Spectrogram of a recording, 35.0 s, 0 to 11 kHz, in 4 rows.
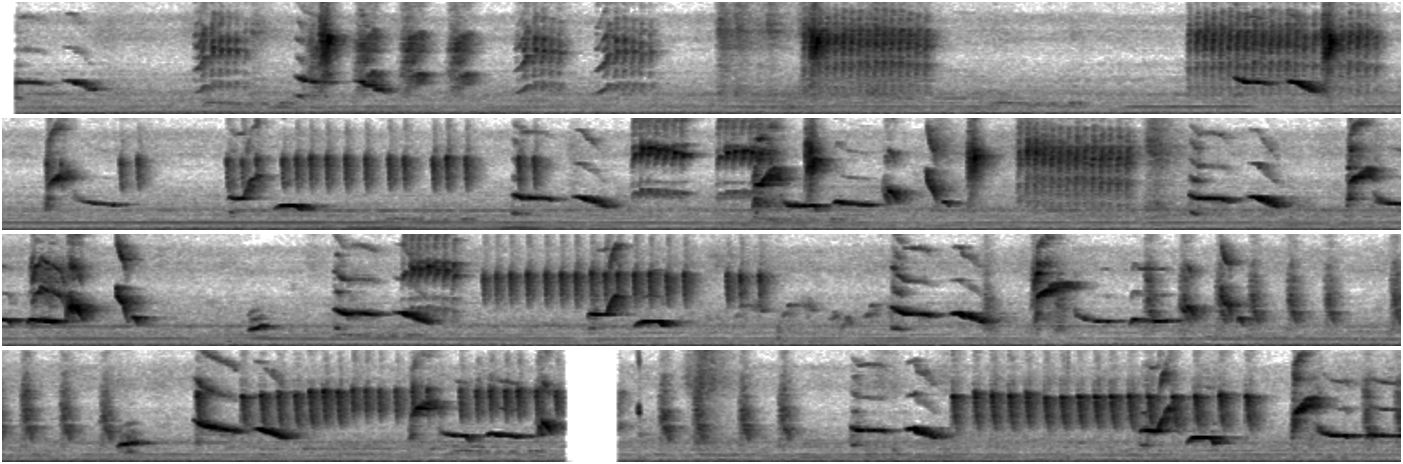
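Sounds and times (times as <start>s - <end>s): songbird chirping and whistling: 0.1s - 4.1s, 7.4s - 18.4s, 19.0s - 34.9s
buzzy rattling bird trills: 0.4s - 34.9s.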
